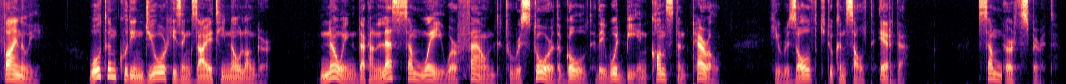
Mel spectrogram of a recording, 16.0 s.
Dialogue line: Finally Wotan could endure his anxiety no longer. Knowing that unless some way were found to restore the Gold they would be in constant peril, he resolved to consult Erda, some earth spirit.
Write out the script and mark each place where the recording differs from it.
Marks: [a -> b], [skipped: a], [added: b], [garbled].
Finally Wotan could endure his anxiety no longer. Knowing that unless some way were found to restore the Gold they would be in constant peril, he resolved to consult Erda, some earth spirit.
